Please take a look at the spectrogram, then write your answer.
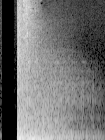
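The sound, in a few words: explosion sound effect in audio drama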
